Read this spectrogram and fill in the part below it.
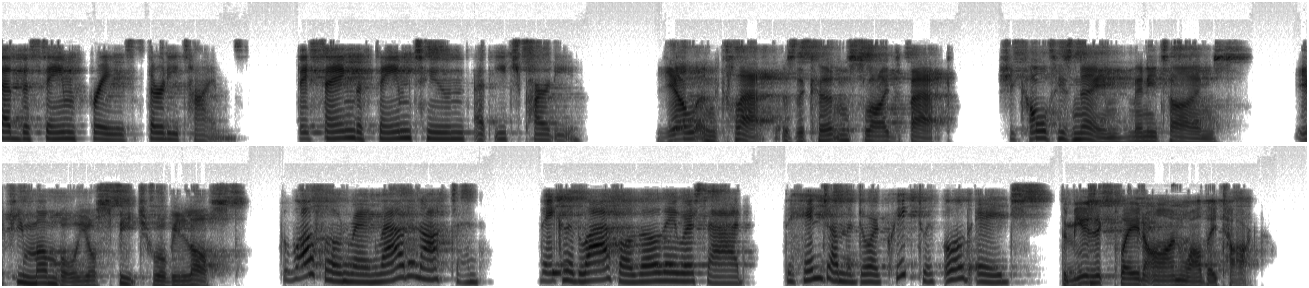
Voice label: Reverb microphone sample; Anker Soundcore Space One

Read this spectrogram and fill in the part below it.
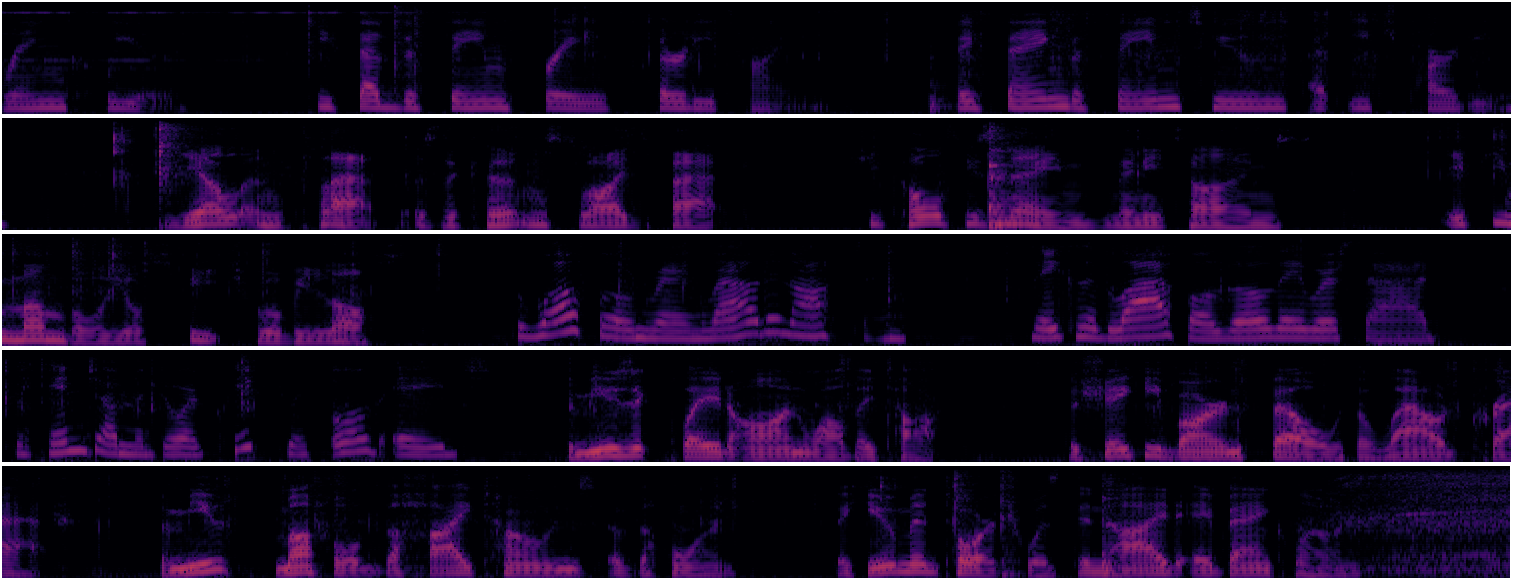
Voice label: Office microphone sample; Beats Studio Pro

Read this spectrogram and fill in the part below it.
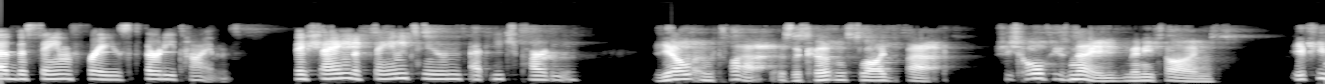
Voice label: Earbuds reverb; Bose QuietComfort Ultra; 2nd Gen

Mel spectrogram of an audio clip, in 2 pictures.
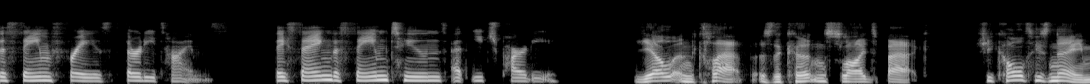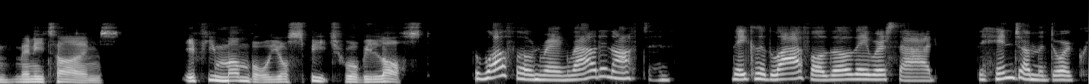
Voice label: Ideal microphone sample; JBL Live 670NC

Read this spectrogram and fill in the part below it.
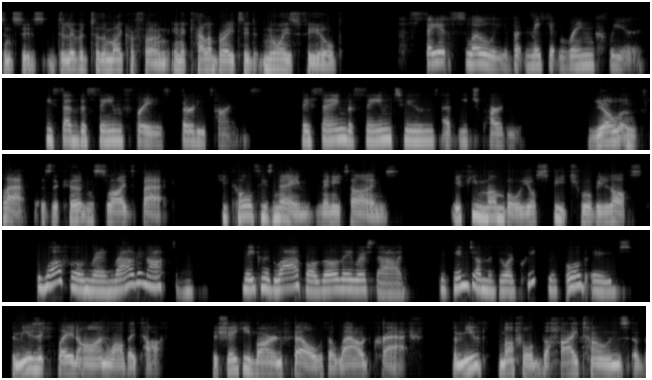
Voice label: Headphone street

